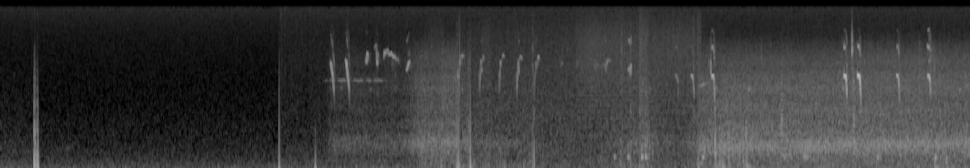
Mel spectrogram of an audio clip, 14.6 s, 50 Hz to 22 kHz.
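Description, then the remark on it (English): Short, high-pitched flight calls from bird 387 chirp in an irregular series, quiet at first and growing busier over a rising background hiss, with a few sharp clicks early on. “And that's bird 387 getting flight calls now.”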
